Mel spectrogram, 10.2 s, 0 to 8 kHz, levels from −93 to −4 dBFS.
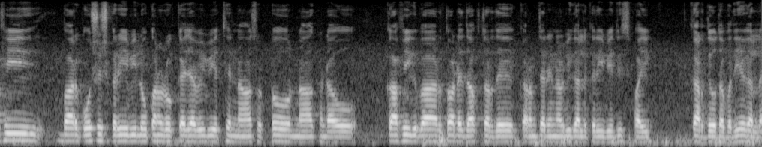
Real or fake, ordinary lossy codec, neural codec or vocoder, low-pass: real; none; none; none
